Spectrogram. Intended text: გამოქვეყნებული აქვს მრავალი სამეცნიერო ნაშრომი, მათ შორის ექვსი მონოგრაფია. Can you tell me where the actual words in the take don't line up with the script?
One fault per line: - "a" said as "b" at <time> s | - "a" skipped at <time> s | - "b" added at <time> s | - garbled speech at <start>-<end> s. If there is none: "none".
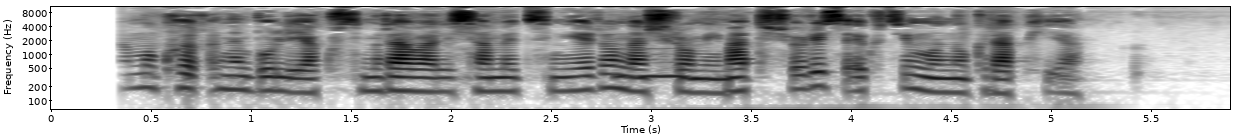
none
